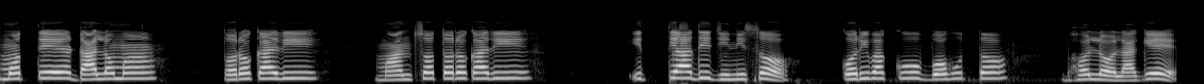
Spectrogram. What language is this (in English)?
Odia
